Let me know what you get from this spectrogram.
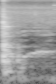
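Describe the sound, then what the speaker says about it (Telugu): Soy chunks (meal maker) deep-fry in hot oil in a pan, starting with a loud stirring scrape that gives way to a steady, close sizzle. "డైరెక్ట్గా వేసేసి కొంచెం డీప్ ఫ్రై చేస్తాను. మిల్ మేకర్ వేసుకోవాలి."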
